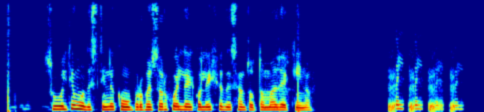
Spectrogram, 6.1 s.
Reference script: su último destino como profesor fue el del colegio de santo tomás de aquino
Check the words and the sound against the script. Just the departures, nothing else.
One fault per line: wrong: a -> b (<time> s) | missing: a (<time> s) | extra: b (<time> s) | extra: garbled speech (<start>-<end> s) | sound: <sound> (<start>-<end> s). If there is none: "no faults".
sound: laugh (4.9-5.8 s)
